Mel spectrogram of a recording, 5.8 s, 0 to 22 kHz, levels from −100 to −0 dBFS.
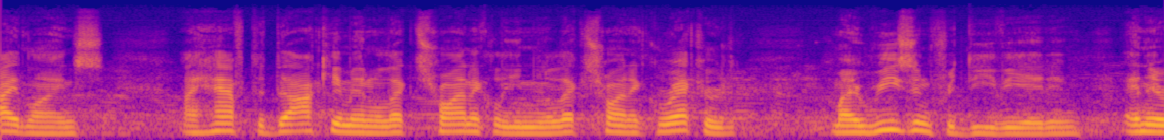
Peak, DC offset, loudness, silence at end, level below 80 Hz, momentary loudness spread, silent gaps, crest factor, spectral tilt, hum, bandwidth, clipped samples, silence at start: -8 dBFS; under 0.1%; -25 LUFS; 0 s; -66 dBFS; 10 LU; none; 18 dB; -6 dB/octave; none; 17 kHz; under 0.1%; 0 s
